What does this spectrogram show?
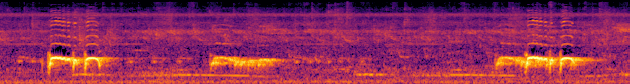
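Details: Shrill 'ke tek kuk' song of a Pendowo Mijil zebra dove: two loud stuttered coo phrases several seconds apart, a softer level coo phrase between, and quiet low-pitched cooing running in the background.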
